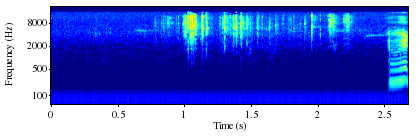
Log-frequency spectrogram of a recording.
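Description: A handcuff lock clicks open.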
